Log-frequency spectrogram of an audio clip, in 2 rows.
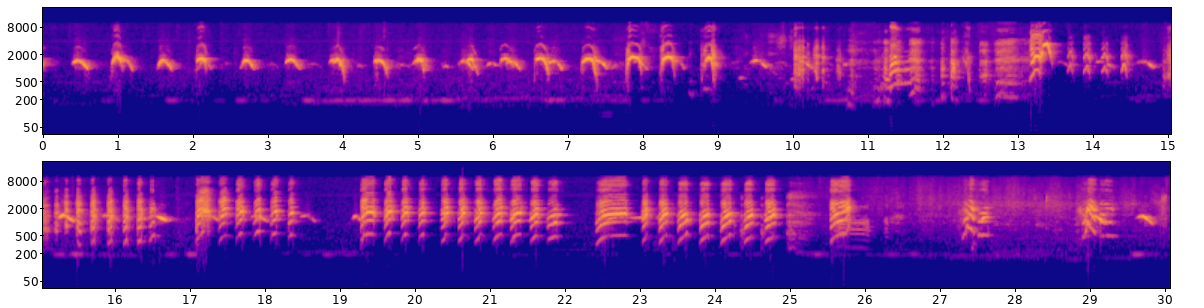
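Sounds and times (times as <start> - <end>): parrot laughing: 6.6 - 9.1, 9.9 - 12.6, 13.2 - 18.5, 19.3 - 26.0, 27.3 - 27.7, 28.8 - 29.4.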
